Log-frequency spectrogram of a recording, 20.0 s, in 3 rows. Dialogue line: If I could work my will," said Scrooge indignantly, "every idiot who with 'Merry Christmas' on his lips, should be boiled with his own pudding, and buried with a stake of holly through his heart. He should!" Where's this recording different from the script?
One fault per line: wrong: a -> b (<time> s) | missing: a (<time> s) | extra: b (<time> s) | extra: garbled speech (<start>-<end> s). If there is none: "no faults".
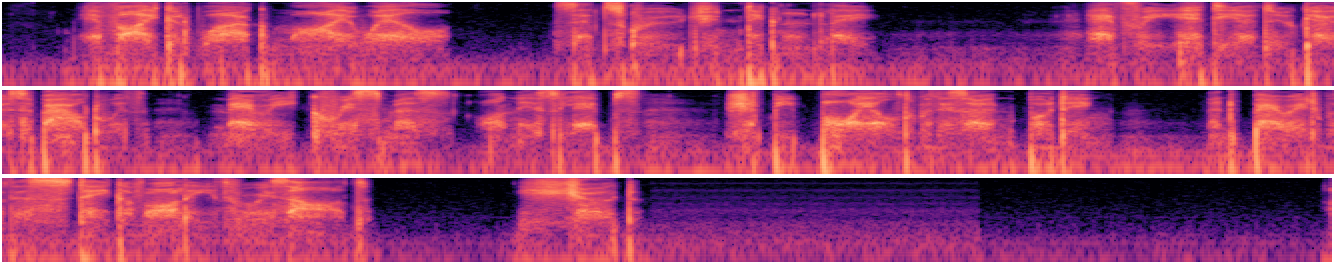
extra: goes about (6.5 s)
